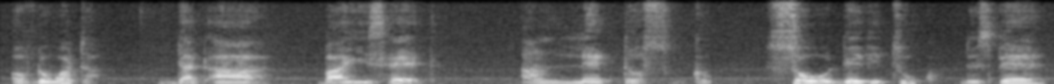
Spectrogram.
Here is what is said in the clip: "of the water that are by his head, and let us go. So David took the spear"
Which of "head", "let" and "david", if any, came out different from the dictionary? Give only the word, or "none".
none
